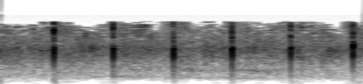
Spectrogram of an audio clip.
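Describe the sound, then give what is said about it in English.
A church audience claps in praise during a service, with six sharp, loud claps at an even, steady beat over a low murmur of the crowd. “Now let's give Jesus a real big hand clap of praise tonight.”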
